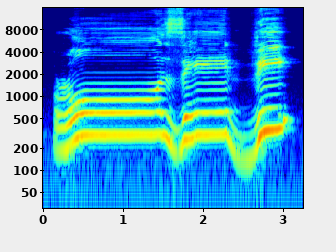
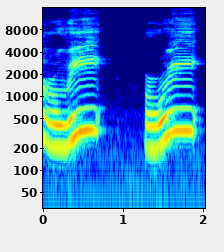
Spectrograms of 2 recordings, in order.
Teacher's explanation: رو کی نیچے جب زیر ہو، اس کا قاعدہ یہ ہے کہ اس رو کو ہم نے باریک کر کے پڑھنا ہے۔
